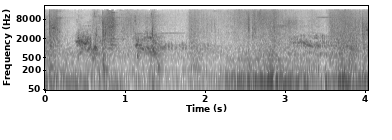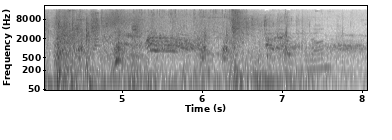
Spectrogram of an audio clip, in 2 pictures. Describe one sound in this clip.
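A sword strikes with sharp hits.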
